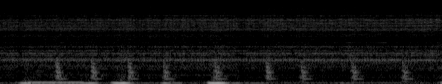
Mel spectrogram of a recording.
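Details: 2008 Toyota Prius in ready mode, quiet cabin, after pumping the brake pedal: short pump hums and soft clicks about once a second, with a rear tapping sometimes after the pump stops. Cause uncertain: brake accumulator pump cycling.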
